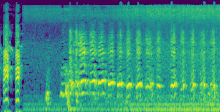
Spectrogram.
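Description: A brief bit of laughter at the very start, then after a short lull a baby belly-laughing in a quick, even run of breathy bursts, about four or five a second, from a little over a second in.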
